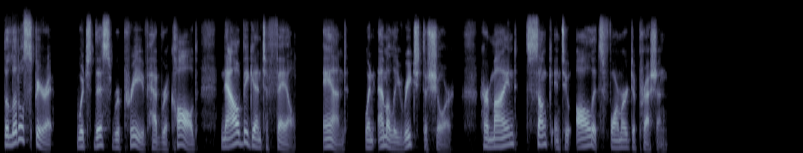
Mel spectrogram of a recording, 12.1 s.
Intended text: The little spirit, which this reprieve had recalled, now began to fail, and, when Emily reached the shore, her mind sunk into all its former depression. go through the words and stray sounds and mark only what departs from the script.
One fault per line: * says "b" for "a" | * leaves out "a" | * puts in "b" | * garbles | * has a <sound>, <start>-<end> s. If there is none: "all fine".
all fine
